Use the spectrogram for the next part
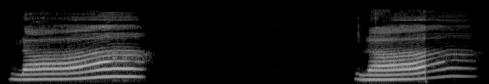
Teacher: it starts in the middle with our neutral voice then we rise up to the high pitch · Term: rising tone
